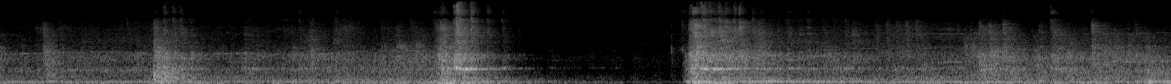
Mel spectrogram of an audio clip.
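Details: Garage door after installing Green Hinge System and DURA-LIFT nylon bearing rollers: rolls with a low steady hum and soft rumble, only light clicks at panel joints; quiet normal operation.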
